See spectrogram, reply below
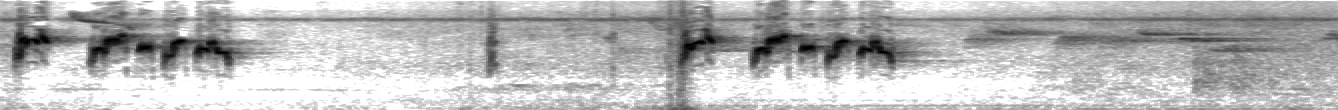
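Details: Morning competition song of a red-whiskered bulbul kept for voice training: two short phrases of four or five quick, bubbly whistled notes about two seconds apart, separated by a lone chirp, then quieter chatter.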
